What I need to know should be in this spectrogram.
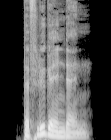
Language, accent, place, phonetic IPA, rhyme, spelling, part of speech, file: German, Germany, Berlin, [bəˈflyːɡl̩ndn̩], -yːɡl̩ndn̩, beflügelnden, adjective, De-beflügelnden.ogg
- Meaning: inflection of beflügelnd: 1. strong genitive masculine/neuter singular 2. weak/mixed genitive/dative all-gender singular 3. strong/weak/mixed accusative masculine singular 4. strong dative plural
